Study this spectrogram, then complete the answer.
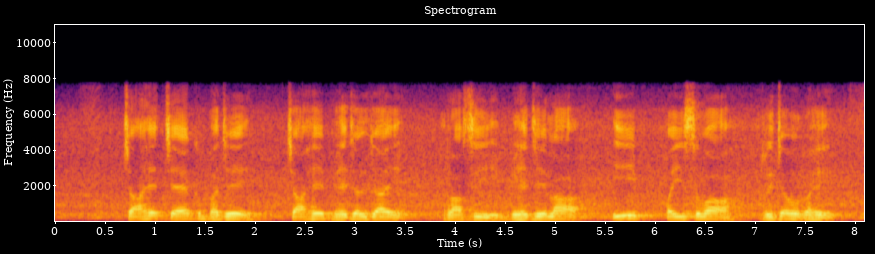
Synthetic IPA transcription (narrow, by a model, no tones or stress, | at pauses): t͡ʃaːɦet͡ʃɛːkbʱəd͡ʒe | t͡ʃaːɦebʱeːd͡ʒəld͡ʒaːe | ɾaːsibʱeːd͡ʒeːlaiːpəɪsʋa | ɾɪd͡ʒəʋɾəɦeː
